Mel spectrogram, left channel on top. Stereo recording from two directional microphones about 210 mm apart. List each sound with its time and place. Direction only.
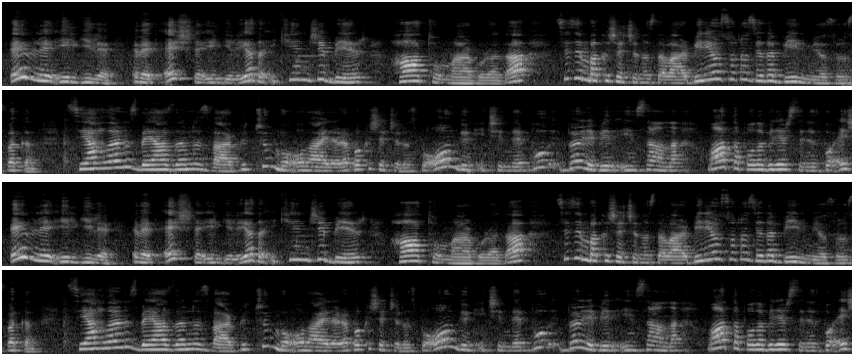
0.1 s a woman's voice: 5° right (ahead or behind)
12.8 s a woman's voice: 5° right (ahead or behind)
